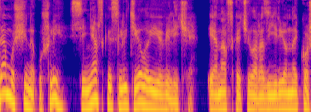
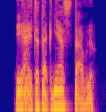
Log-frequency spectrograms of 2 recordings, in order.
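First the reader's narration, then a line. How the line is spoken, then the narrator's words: Hissed. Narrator (Russian): прошипела она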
